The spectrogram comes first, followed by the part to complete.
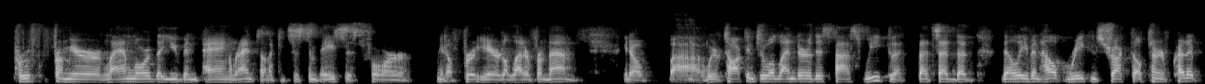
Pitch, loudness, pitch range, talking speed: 130 Hz, -21 LUFS, 125-135 Hz, 225 wpm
